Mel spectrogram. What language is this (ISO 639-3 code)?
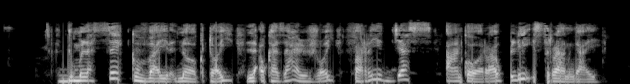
epo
